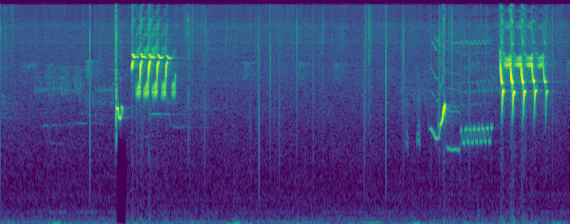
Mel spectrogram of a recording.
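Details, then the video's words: Wood Thrush singing in spring from woodland: two unhurried, measured flute-like phrases, each a clear low note followed by a shimmering high trill, with soft background hiss. "It is a wood thrush, and it sings in measured phrases,"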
